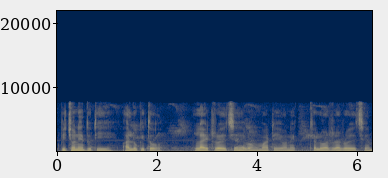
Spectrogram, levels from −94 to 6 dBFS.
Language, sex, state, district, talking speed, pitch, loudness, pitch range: Bengali, female, West Bengal, Malda, 95 wpm, 125 Hz, -32 LUFS, 120-130 Hz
